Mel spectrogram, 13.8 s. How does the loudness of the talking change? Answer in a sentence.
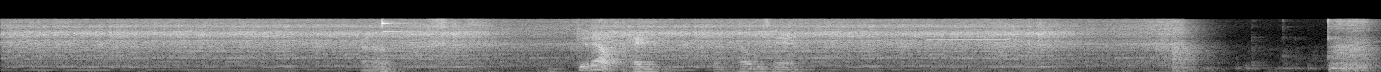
The loudness of the talking goes up, then down.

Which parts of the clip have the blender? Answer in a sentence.
The blender can be heard from 0.0 to 13.7 s.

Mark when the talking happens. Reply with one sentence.
The talking can be heard from 3.6 to 8.1 s.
